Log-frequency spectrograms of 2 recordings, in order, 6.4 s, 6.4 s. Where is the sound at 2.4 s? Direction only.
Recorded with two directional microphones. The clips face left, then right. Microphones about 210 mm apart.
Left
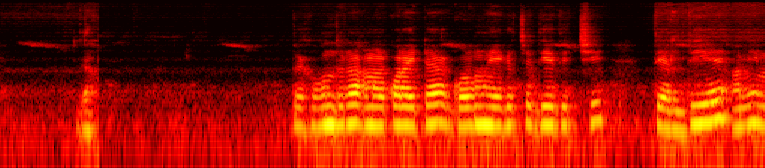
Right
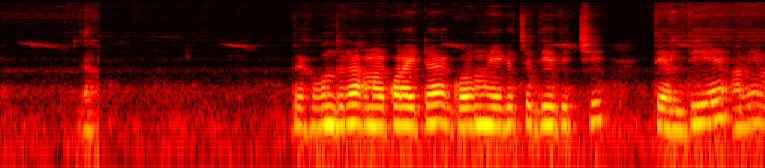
Centre (ahead or behind).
